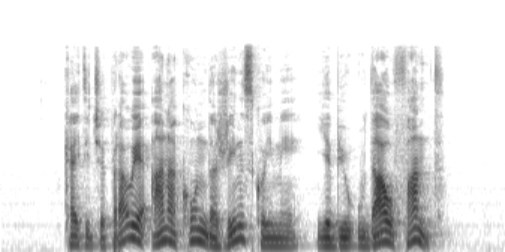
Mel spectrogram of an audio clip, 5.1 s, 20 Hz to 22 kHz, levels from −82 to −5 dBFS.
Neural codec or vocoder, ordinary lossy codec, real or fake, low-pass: none; none; real; none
